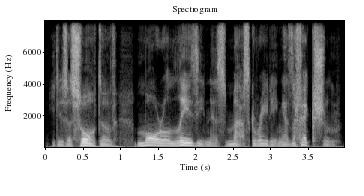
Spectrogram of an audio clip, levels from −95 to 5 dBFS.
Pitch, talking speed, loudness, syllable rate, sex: 105 Hz, 150 wpm, -18 LUFS, 5.1 syllables/s, male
